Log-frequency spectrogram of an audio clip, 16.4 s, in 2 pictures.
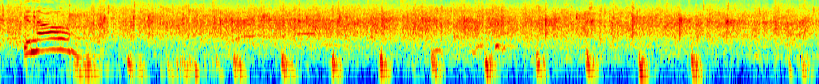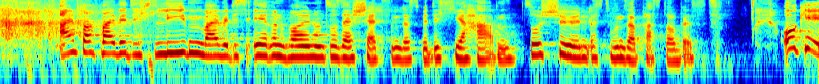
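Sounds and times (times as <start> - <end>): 
audience applause: 0.0 - 9.1
speech: 0.2 - 1.4, 8.9 - 15.5, 16.1 - 16.3.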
